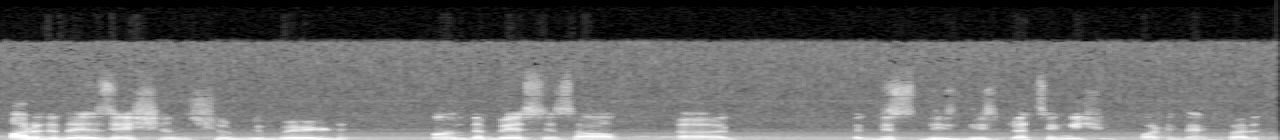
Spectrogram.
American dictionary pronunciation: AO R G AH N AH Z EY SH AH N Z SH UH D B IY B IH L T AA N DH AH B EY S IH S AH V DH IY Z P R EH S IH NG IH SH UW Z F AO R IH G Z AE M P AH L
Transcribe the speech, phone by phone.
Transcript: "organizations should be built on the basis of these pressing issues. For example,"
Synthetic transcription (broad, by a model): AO R G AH N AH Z EY SH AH N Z SH UH D B IY B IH L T AA N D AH B EY S IH S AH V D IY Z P R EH S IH NG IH SH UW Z F AO R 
